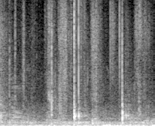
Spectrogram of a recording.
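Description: Sharp smacks of a hard rubber handball during a one-wall handball rally, striking hands, the concrete wall and the pavement: three crisp hits, one right at the start, one about a second in and one about a second and a half in.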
